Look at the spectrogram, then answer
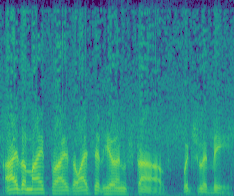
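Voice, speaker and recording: Suave old-radio secret agent, noisy recording. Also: male voice, medium pitch, big pitch swings, fairly quick, a bit bright, highs cut off. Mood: dry bargaining. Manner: dry, flirtatious, bantering. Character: suave, unflappable, wry male secret agent. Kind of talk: 1940s radio drama acting.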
